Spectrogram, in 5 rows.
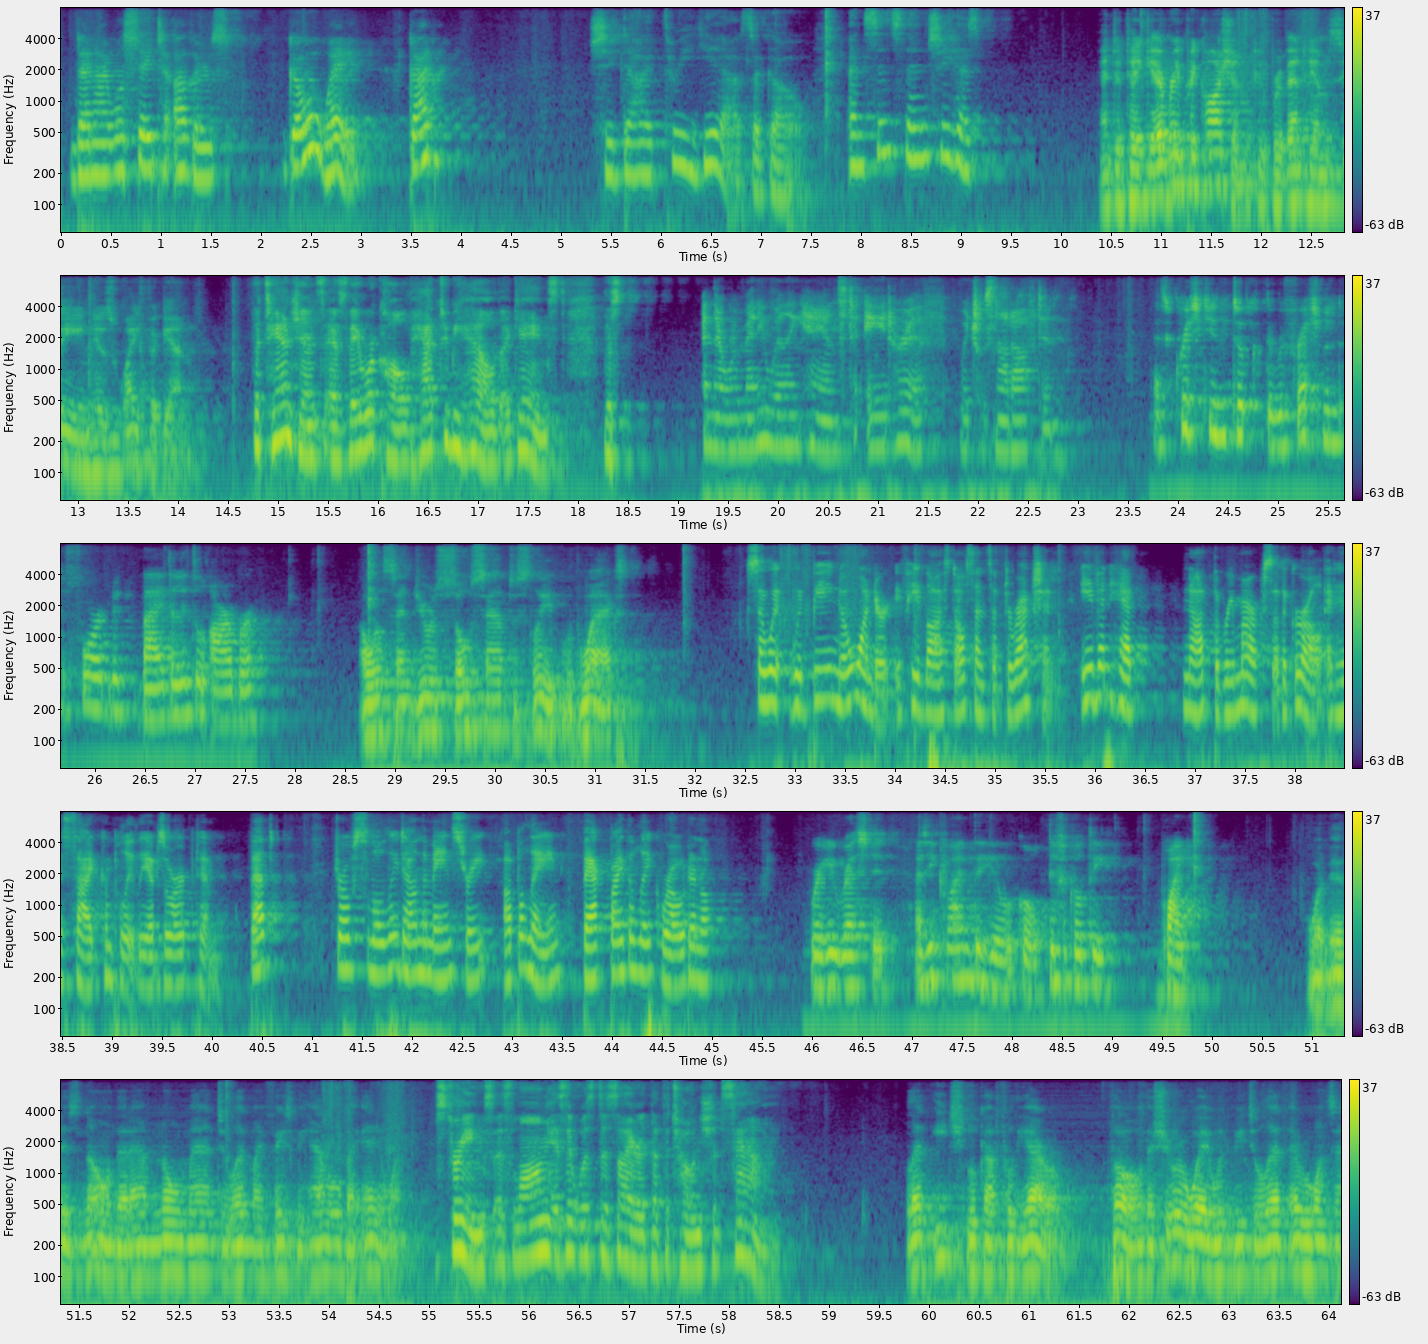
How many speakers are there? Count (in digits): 8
